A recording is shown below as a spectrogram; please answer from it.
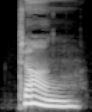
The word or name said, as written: tongue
